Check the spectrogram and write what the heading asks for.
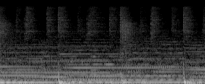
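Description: Background film-score music: sustained notes over a steady low bass, the notes changing about every half second.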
